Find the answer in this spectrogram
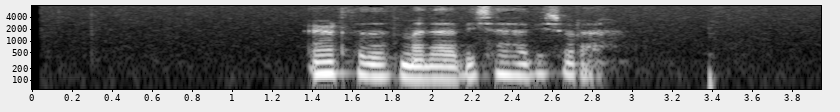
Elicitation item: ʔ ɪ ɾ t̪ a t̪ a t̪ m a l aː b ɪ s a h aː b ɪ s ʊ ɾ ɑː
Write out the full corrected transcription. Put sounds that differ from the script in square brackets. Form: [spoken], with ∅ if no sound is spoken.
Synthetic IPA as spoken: ʔ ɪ ɾ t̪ a [d̪] a t̪ m a l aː b ɪ s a h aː b ɪ s ʊ ɾ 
